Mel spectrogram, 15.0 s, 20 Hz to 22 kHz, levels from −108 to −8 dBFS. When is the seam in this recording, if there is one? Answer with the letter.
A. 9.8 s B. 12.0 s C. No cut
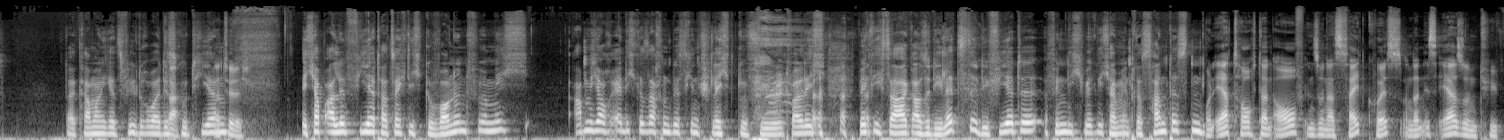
B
